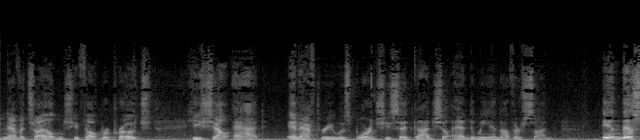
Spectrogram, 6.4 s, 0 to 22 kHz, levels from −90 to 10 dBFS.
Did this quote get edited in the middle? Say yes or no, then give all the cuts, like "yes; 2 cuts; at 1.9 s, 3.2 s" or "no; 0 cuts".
yes; 1 cut; at 1.8 s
